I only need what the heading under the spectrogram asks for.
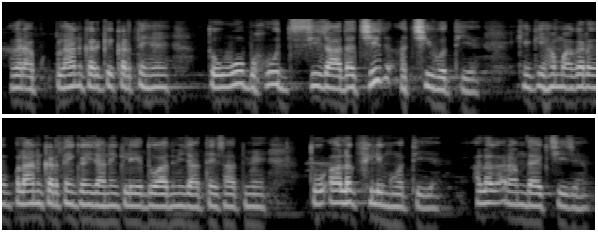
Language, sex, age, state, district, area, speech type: Hindi, male, 18-30, Bihar, Muzaffarpur, urban, spontaneous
